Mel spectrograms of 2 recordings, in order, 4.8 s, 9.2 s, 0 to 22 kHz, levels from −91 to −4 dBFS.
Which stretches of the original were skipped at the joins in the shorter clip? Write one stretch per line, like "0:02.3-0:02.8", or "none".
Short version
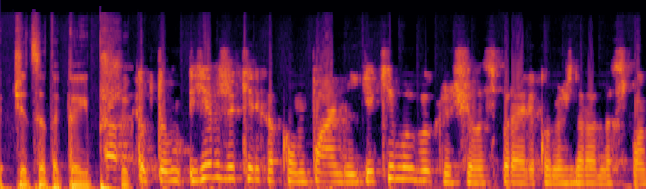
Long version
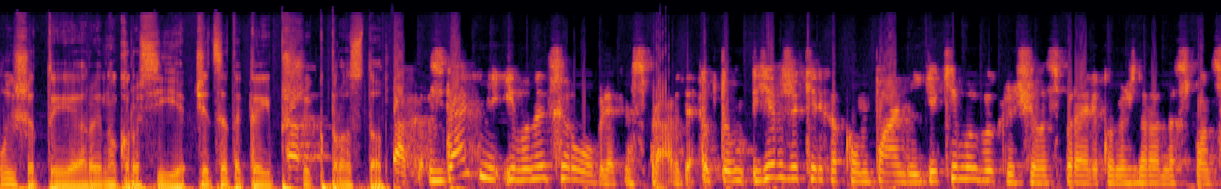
0:02.4-0:05.2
